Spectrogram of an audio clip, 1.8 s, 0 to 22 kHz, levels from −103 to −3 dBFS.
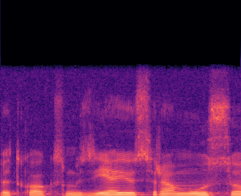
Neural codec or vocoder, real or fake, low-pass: none; real; 14.4 kHz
